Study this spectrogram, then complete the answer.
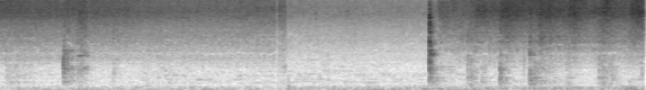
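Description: Coarsely ground onions fry in a pan with a continuous sizzle and hiss. Stirring strokes and clinks of a utensil are scattered through it, and one sharp scrape comes near the end.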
